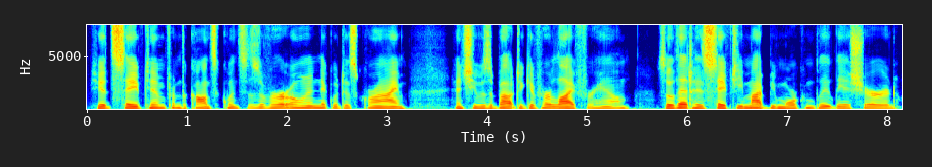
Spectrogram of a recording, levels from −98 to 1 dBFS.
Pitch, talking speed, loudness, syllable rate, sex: 160 Hz, 230 wpm, -20 LUFS, 6.4 syllables/s, female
